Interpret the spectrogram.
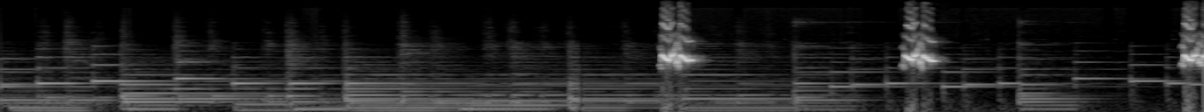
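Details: A young green male budgerigar, in his first week in a new home and still getting used to it, gives three short, sharp, high chirps about a second apart, among his first sounds, over gentle background music.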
